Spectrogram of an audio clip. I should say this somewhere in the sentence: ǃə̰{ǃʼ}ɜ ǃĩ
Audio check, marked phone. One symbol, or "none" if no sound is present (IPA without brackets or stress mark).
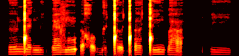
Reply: ǃʼ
